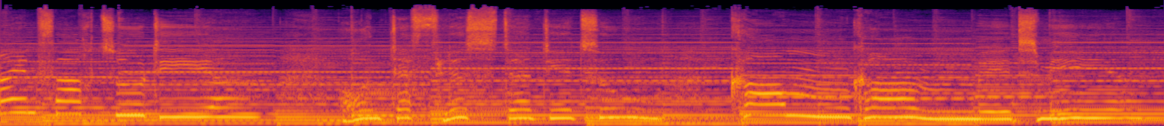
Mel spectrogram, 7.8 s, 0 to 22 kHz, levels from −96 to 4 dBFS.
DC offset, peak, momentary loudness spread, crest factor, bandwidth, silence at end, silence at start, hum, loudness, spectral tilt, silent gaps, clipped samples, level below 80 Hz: under 0.1%; 0 dBFS; 5 LU; 12 dB; 18 kHz; 0 s; 0 s; none; -13 LUFS; -5 dB/octave; none; under 0.1%; -38 dBFS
